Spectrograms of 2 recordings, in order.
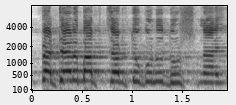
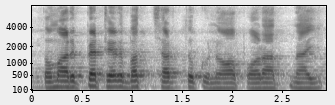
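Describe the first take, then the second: First: High, loud, quickly chanted; full-force preaching. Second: Said in the usual way. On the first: Acted. Prophet defending the unborn child, high preaching chant. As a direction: preach it fast on a raised pitch. Chanted repeat of calm line.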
